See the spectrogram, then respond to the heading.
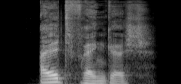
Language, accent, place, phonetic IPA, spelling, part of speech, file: German, Germany, Berlin, [ˈaltˌfʁɛŋkɪʃ], altfränkisch, adjective, De-altfränkisch.ogg
- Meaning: 1. Frankish; Old Franconian (pertaining to the Frankish empire from ca. 450 to ca. 900 AD) 2. Old Frankish, Old Franconian (of or pertaining to the Old Frankish language)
